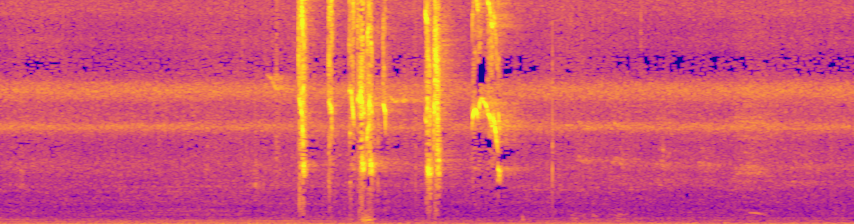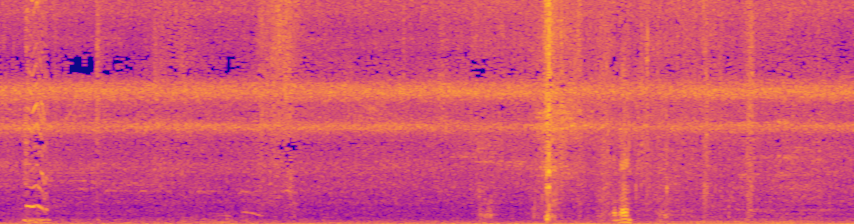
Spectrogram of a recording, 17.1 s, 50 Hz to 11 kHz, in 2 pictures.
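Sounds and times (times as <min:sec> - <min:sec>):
monkeys squeaking: 0:02.9 - 0:05.2, 0:08.8 - 0:09.2.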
